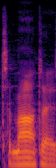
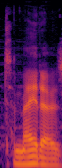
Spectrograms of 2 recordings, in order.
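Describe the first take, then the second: First: It is said with a British 'ah' vowel. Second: It is said with an American 'ay' vowel. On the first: This is the speaker's own native way of speaking. The speaker calls it right. "not tomatoes" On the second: The speaker has picked up the local way of speaking. The speaker calls it wrong. "I said tomatoes"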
